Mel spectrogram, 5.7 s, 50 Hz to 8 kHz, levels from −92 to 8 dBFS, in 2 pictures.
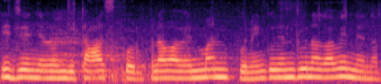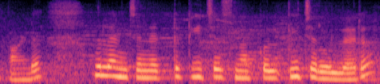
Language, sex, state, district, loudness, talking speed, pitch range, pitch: Tulu, female, Karnataka, Dakshina Kannada, -13 LUFS, 200 wpm, 205-235 Hz, 215 Hz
